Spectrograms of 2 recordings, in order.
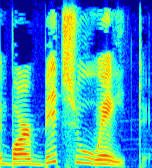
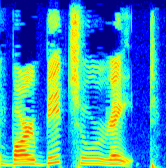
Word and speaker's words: barbiturate: first one is barbiturate don't say bar you wait do say barbiturate it is a noun and it means any of a class of sedative and sleep inducing drugs derived from barbiturate acid okay so don't forget this word contains four syllables and it says bar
